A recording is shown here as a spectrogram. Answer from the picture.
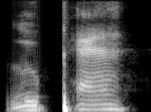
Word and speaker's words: Lupin: Lupin is how to say it.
